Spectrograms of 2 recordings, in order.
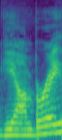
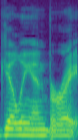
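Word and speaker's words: Guillain-Barré: shepherd center um that i couldn't pronounce it for a long time i kept calling it gillian beret he goes there you're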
